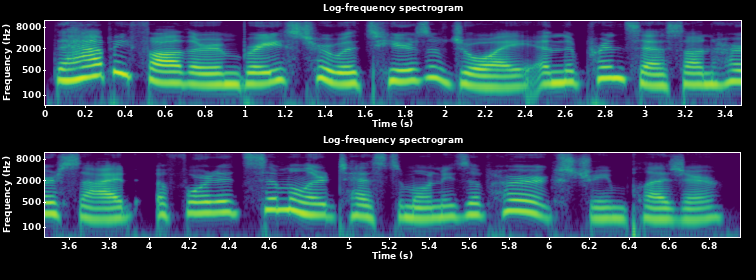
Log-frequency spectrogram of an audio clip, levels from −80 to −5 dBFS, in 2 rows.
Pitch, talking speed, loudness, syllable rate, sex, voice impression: 225 Hz, 190 wpm, -18 LUFS, 5.6 syllables/s, female, slightly feminine, slightly adult-like, clear, refreshing, slightly unique, lively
